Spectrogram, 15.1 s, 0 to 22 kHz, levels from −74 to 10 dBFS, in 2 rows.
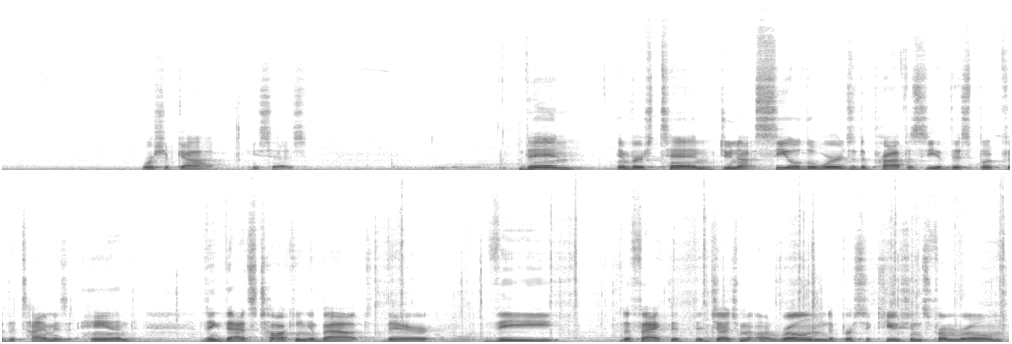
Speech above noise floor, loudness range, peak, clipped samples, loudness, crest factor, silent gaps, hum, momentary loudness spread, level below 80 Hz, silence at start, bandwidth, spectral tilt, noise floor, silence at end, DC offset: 24 dB; 6 LU; -10 dBFS; under 0.1%; -26 LUFS; 18 dB; none; none; 12 LU; -52 dBFS; 0.1 s; 19.5 kHz; -5.5 dB/octave; -50 dBFS; 0 s; under 0.1%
